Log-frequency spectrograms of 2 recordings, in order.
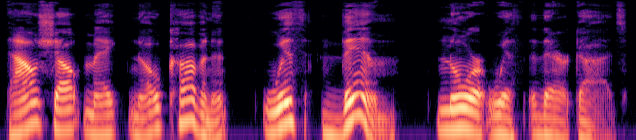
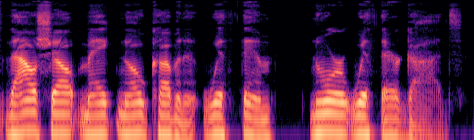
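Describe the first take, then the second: First: It is read slowly. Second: It is read quickly.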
